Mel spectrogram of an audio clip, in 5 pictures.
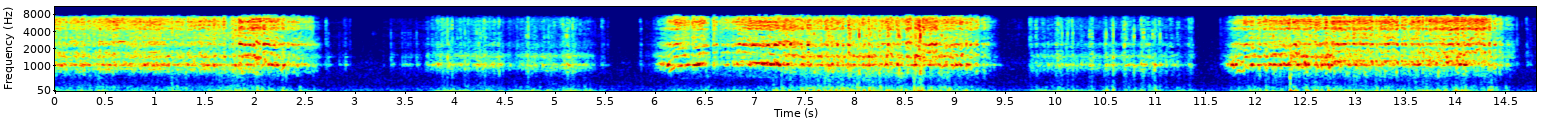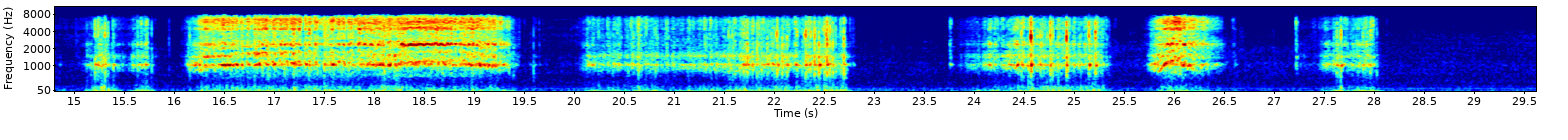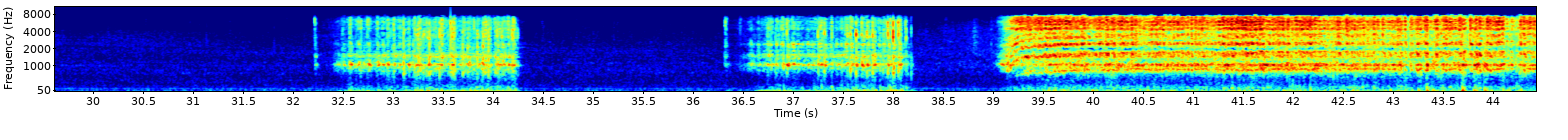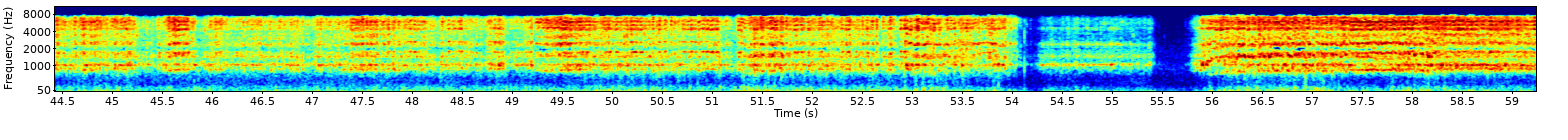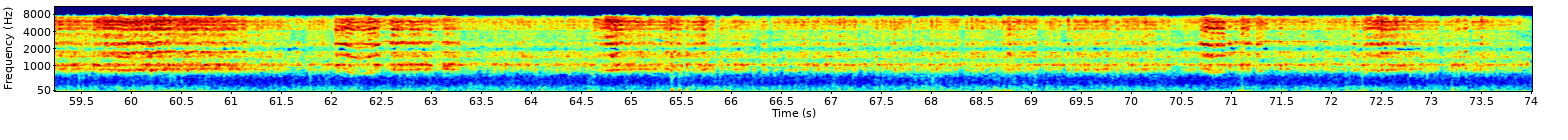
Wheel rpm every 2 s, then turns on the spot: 230, 50, 30, 120, 120, 30, 140, 50, 120, 100, 30, 20, 30, 20, 10, 0, 30, 10, 20, 80, 230, 240, 230, 230, 230, 230, 200, 40, 190, 220, 230, 230, 230, 230, 230, 230, 230.
4-6 14-16 20-24 32-38 54-56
